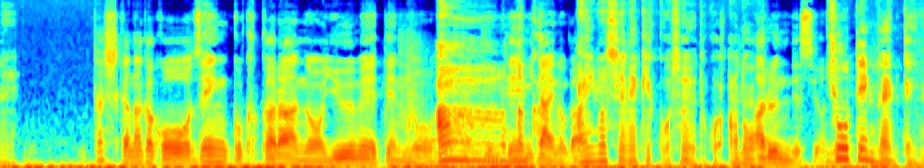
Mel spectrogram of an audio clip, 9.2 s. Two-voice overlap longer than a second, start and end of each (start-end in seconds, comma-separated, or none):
4.3-5.9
